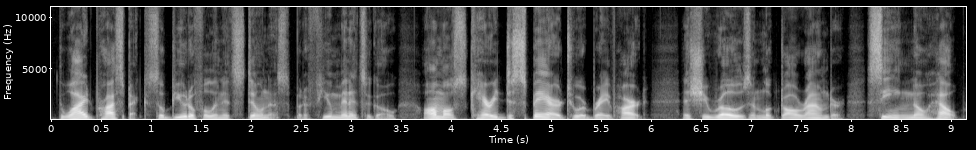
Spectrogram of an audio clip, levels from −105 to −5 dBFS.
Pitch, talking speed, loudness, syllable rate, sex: 110 Hz, 205 wpm, -21 LUFS, 5.3 syllables/s, male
